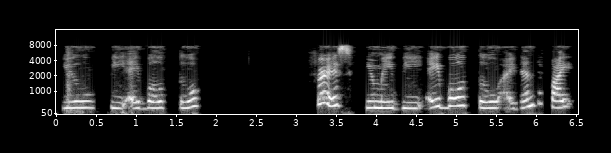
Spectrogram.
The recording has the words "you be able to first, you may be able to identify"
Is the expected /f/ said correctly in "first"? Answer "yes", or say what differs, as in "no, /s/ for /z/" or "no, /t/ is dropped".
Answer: yes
